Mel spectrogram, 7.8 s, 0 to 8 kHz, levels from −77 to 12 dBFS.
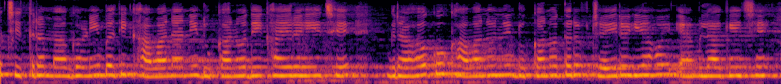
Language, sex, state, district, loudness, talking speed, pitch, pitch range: Gujarati, female, Gujarat, Valsad, -11 LUFS, 140 wpm, 315 Hz, 300-325 Hz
